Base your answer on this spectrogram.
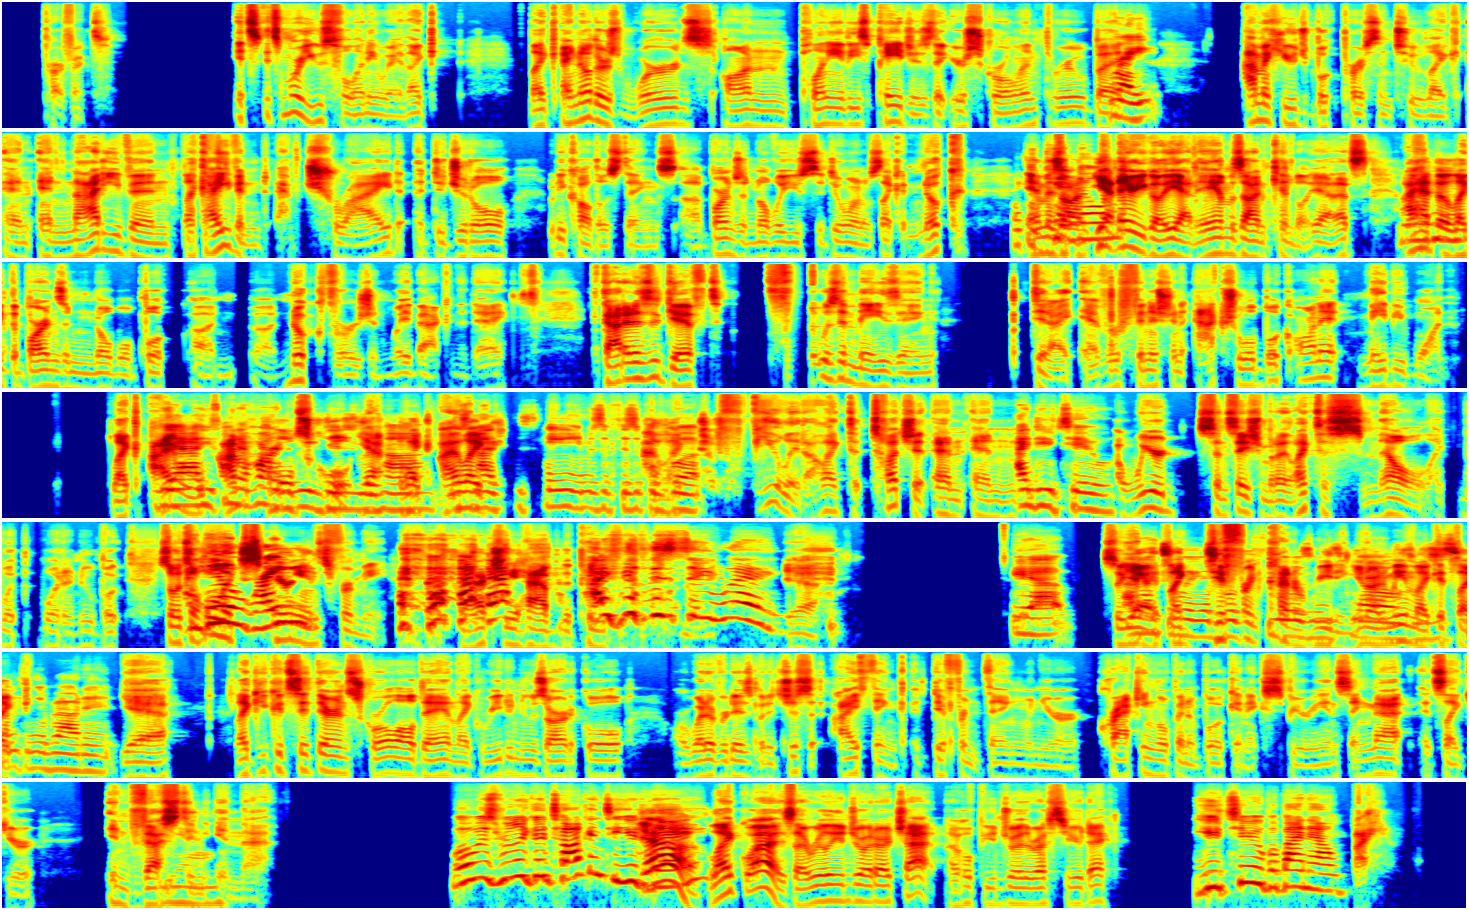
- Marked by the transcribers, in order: other background noise; tapping; other noise; laugh; laughing while speaking: "I feel the"; joyful: "it was really good talking to you today"; joyful: "Yeah!"
- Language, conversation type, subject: English, unstructured, What are some everyday routines that make it harder to use our time well?
- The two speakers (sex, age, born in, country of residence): female, 50-54, United States, United States; male, 40-44, United States, United States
